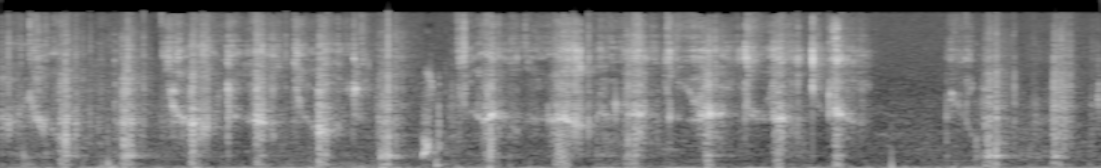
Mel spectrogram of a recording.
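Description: Close-miked chewing of a crunchy food: crisp crunches several times a second, with wet mouth sounds between them.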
